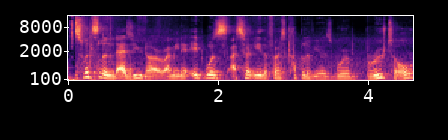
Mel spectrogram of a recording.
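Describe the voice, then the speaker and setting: The pace is fairly quick, with ordinary pitch variation. Noticeable background noise and audible room echo are present. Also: woman, fairly low pitch for a woman. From Zimbabwe. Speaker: communications strategist. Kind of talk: interview. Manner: halting with repetitions.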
